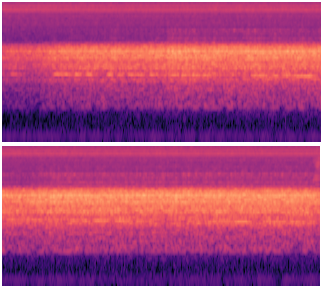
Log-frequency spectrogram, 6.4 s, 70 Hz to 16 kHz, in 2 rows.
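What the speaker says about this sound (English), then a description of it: "That's the beacon of XW2D." Amateur radio satellite XW2D sending its Morse beacon, thin keyed tones barely showing through a constant wash of radio static over several seconds, with no voices.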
